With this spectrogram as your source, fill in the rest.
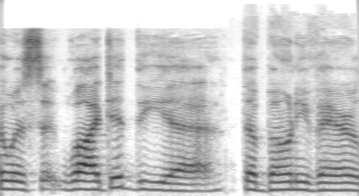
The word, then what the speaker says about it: Bon Iver: It's Bon Iver.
